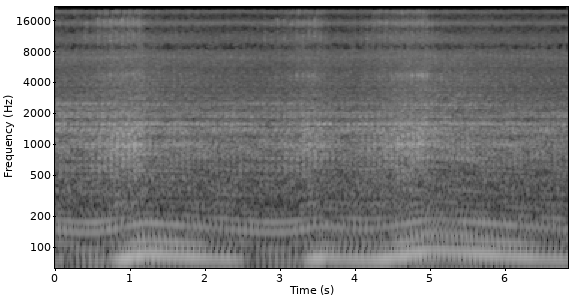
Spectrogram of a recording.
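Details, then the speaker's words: Vintage diesel bus, cold day, after injector cleaner: low rumble swelling and sagging every couple of seconds, stumbling as if fuel-starved; air entering fuel, suspected from a line before the new hoses, unconfirmed. "Where in the hell is that air getting into it? It's got to be a line before that."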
